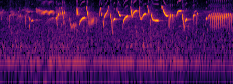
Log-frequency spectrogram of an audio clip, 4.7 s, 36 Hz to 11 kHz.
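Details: Eight-month-old F1SF canary, mastered with training songs, giving varied swooping whistles and sharp high chips, ending in a buzzy rattle, over a faint low hum.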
